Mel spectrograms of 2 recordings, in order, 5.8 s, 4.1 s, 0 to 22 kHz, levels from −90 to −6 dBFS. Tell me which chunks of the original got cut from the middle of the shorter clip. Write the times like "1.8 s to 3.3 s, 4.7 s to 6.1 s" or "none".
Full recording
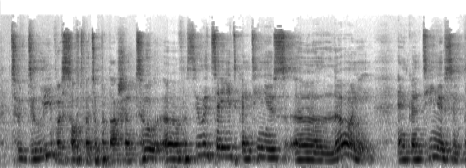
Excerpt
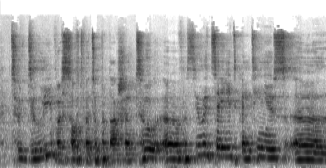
none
